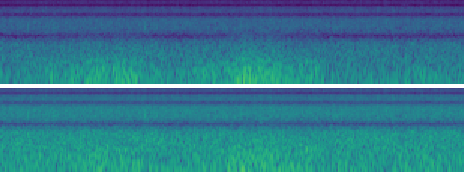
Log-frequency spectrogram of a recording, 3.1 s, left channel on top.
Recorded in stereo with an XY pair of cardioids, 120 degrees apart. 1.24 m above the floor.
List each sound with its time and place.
0.0 s running water: 60° right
